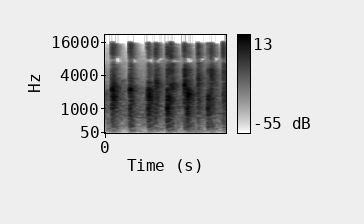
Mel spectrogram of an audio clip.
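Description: A short run of steady hand clapping at the start of a weekly NFL picks show, about seven crisp claps in an even rhythm, close and fairly loud with no talk over it.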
